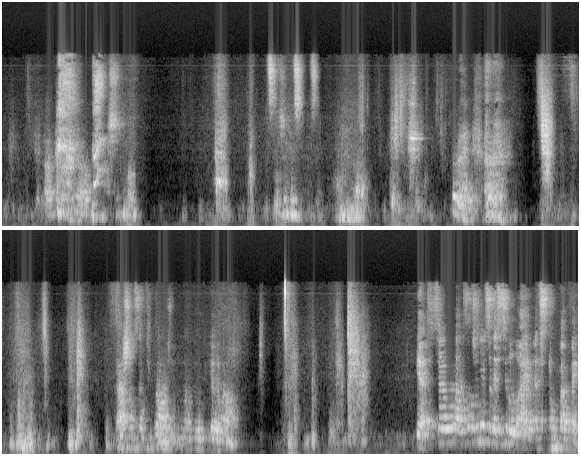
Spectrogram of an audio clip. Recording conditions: poor sound quality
